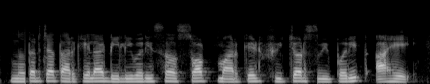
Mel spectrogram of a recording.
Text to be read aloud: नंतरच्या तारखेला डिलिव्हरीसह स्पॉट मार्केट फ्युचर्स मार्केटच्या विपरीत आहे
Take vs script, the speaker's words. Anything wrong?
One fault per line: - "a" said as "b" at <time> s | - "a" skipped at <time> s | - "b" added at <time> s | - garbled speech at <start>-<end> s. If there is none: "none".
- "मार्केटच्या" skipped at 3.2 s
